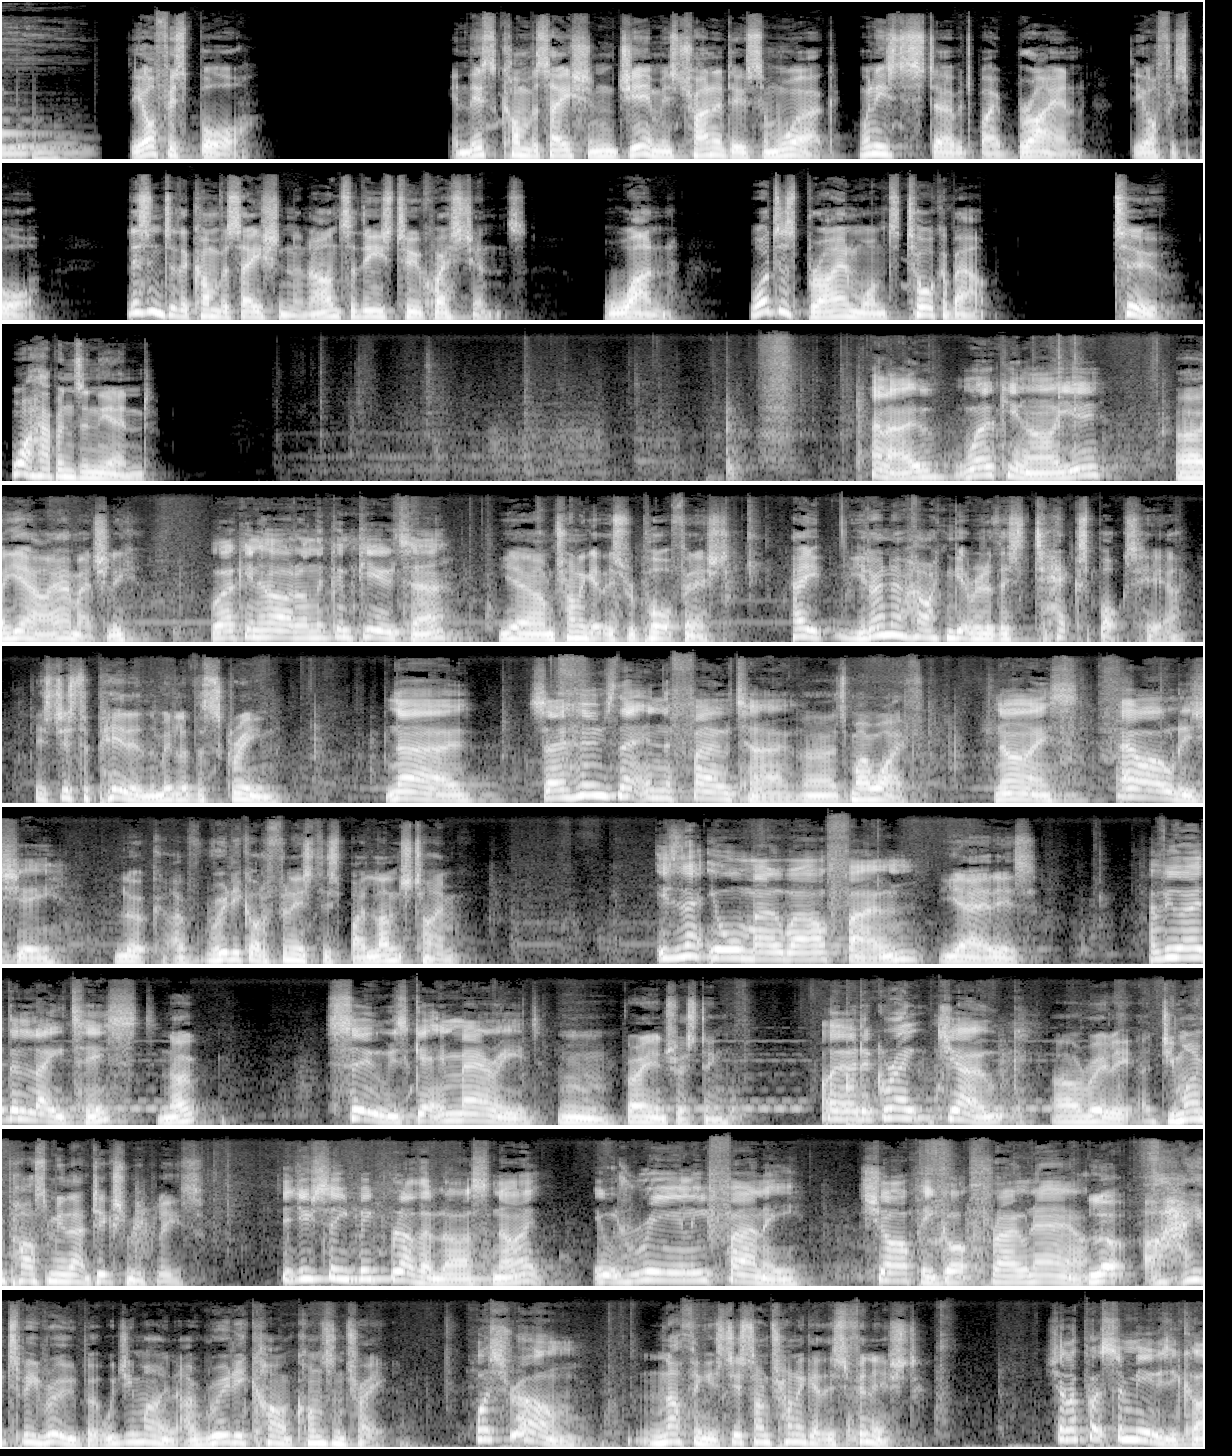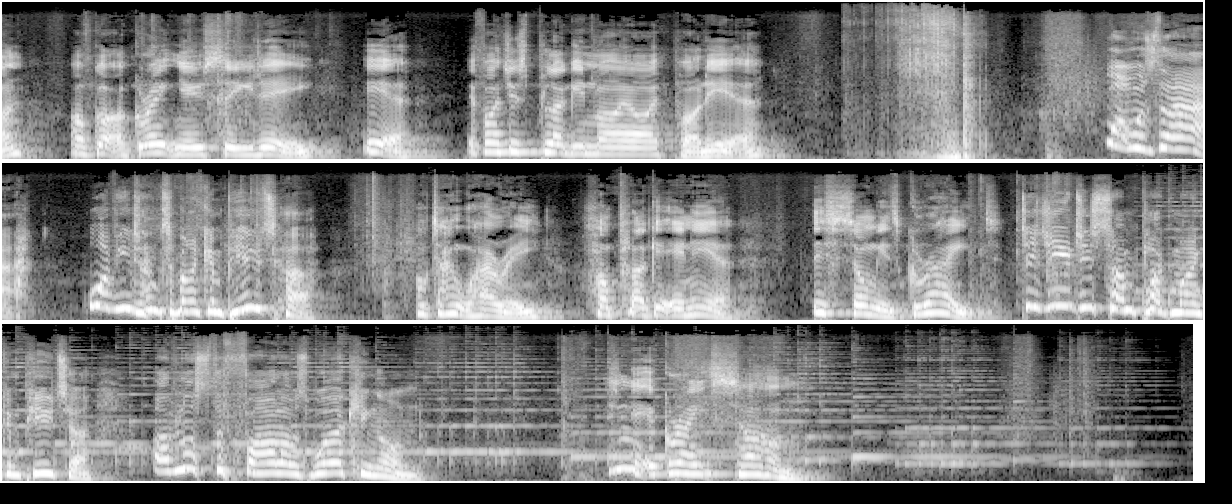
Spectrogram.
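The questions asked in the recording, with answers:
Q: What does Brian want to talk about?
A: Lots of trivial things: Jim's wife's photo, his mobile, office gossip (Sue's getting married), a joke, Big Brother, and music

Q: What happens in the end?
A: Brian unplugs Jim's computer to plug in his iPod, and Jim loses the file he was working on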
